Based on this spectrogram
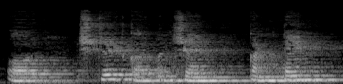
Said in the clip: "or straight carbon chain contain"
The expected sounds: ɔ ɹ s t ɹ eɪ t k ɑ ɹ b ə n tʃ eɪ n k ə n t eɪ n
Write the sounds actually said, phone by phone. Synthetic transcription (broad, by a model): ɔ ɹ s t ɹ eɪ t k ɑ ɹ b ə n ʃ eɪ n k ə n t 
